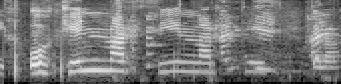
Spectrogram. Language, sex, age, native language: Icelandic, male, 9, Icelandic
